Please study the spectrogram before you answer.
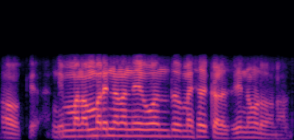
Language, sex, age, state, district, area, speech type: Kannada, male, 18-30, Karnataka, Davanagere, rural, conversation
